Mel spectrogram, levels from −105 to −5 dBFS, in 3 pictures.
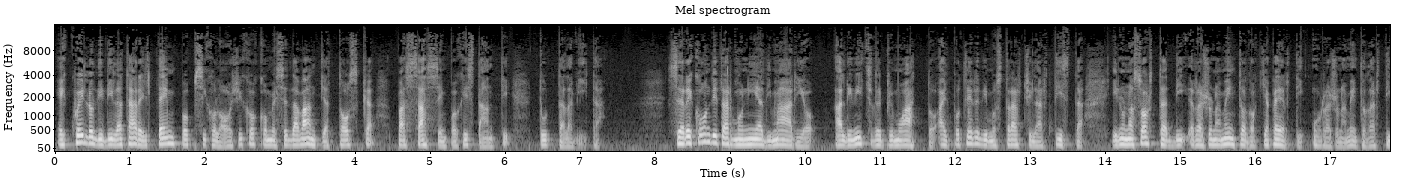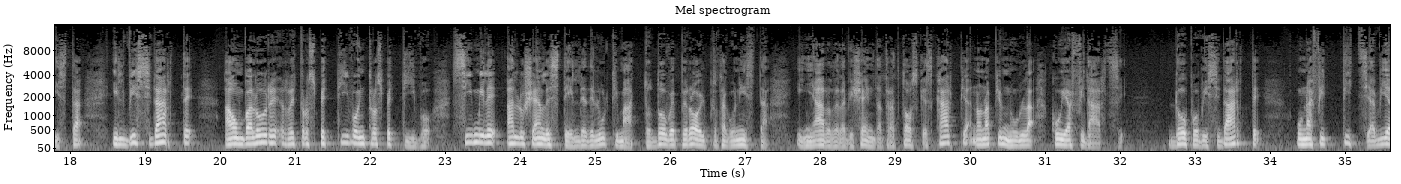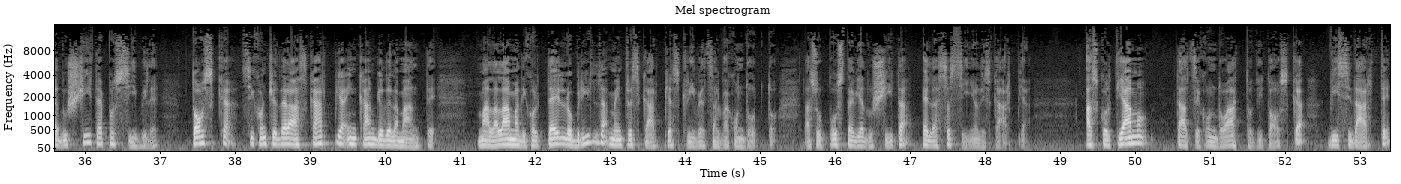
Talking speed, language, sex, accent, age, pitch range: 135 wpm, Italian, male, native, 50-69, 100-135 Hz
